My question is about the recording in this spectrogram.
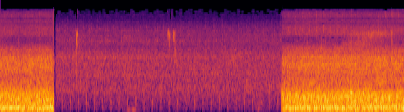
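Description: Go-kart engine running steadily. The sound cuts out abruptly about half a second in, leaving only faint hiss for about two seconds, then comes back just as suddenly.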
